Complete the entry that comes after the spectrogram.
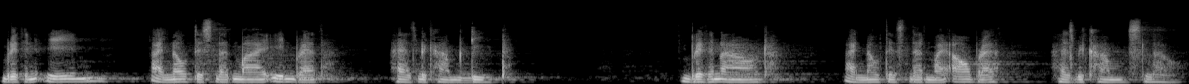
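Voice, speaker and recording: A man with a husky voice guides a meditation at a very slow pace. He speaks in short, gentle, deliberate phrases and leaves long pauses. His voice carries a long reverb, as in a big hall. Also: mid-range voice, level tone, lo-fi sound. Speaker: meditation teacher leading a guided mindfulness exercise. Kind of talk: guided meditation talk to a community.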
